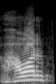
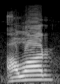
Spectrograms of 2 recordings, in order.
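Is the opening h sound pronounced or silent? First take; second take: pronounced; silent. First: The word begins with an audible h sound. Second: The word begins with a vowel, no h sound. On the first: The speaker calls it wrong. "আওয়ারকে হাওয়ার বলে দিচ্ছে অনেক, এক একজন মানে ভুলভ্রান্তি উচ্চারণ করছে" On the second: The speaker calls it right. "এটা কিন্তু আওয়ার"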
